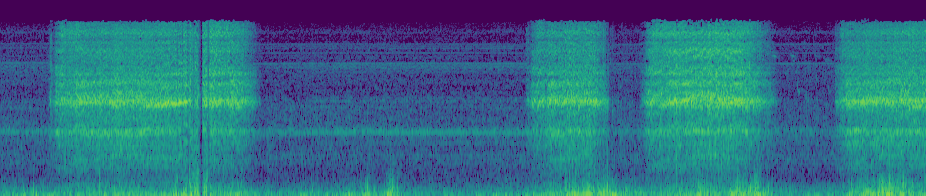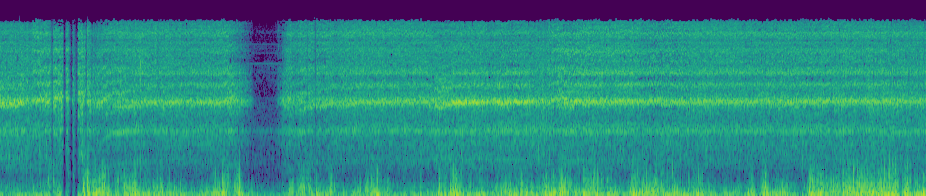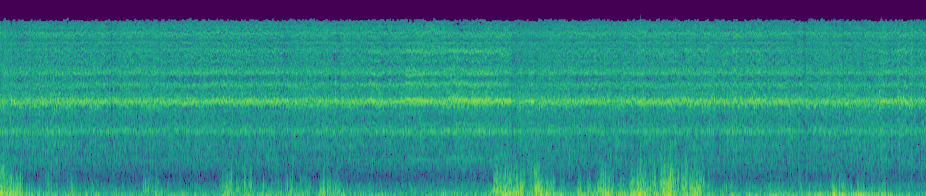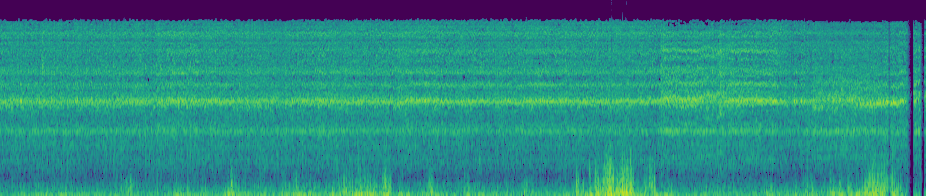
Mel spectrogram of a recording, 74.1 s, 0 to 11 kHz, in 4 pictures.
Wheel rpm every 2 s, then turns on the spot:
50, 160, 60, 0, 0, 90, 110, 30, 120, 150, 150, 100, 160, 160, 160, 160, 160, 160, 160, 160, 160, 160, 160, 160, 160, 160, 160, 160, 160, 160, 160, 160, 160, 160, 160, 160, 150.
none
